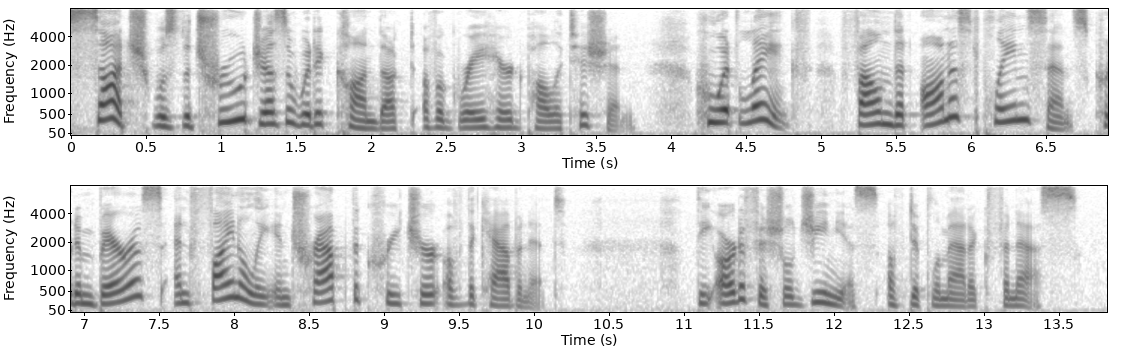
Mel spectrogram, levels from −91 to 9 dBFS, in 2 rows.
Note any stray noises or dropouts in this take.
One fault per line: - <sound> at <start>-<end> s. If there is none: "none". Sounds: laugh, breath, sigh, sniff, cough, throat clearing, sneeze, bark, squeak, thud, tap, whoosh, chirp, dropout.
none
